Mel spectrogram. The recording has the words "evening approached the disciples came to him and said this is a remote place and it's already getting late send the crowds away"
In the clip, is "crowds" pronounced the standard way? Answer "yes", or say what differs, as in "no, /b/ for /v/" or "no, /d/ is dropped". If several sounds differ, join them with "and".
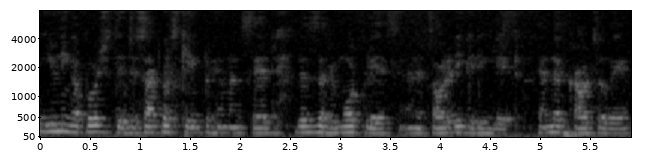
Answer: no, /ɹ/ is dropped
